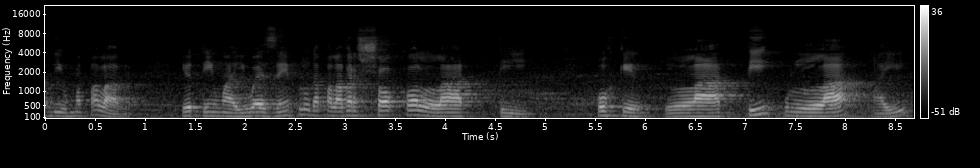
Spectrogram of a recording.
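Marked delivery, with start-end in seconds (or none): 3.1-4.8 chocolate broken into syllables, with a long "la"; drawn-out stressed syllable. Shown as a demonstration. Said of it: "é a sílaba que é pronunciada mais demorada". 6.2-8.2 "late" very slowly, with "la" held long; slow syllable demo of "late", lingering on "lá"; drawn-out stressed syllable. Shown as a demonstration. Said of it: "é a sílaba que é pronunciada mais demorada".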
